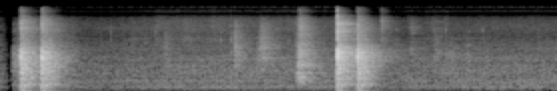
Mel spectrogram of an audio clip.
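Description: Spatula knocking and scraping against a plastic mixing bowl while batter is scraped out of it: two short clusters of sharp knocks, about two seconds apart.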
